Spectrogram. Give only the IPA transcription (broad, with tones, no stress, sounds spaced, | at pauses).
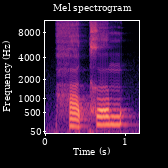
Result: h a˨˩ t̚ x ə˧ m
